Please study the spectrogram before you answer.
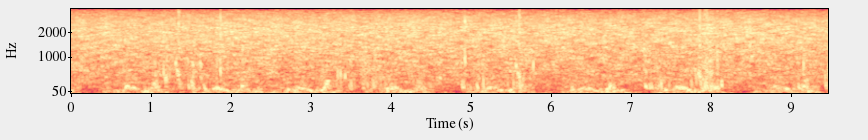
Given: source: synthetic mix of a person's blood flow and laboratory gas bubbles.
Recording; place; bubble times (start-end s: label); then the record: Doppler ultrasound of blood flow; precordium
1.12-1.73 s: bubbles
1.77-1.92 s: bubbles
3.30-4.05 s: bubbles
4.58-4.64 s: bubbles
4.85-4.96 s: bubbles
5.03-5.20 s: bubbles
5.42-5.70 s: bubbles
5.74-5.81 s: bubbles
7.12-7.51 s: bubbles
7.72-8.25 s: bubbles
9.04-9.20 s: bubbles
9.38-9.47 s: bubbles
From the record:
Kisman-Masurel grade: 233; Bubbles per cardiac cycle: several, 3 to 8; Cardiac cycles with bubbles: 50 to 99%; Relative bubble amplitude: loud (0.450 to 0.775); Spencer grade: 3 (all of the cardiac periods contain showers or single bubble signals, but not dominating or overriding the cardiac motion signals); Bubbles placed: anywhere in the cardiac cycle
